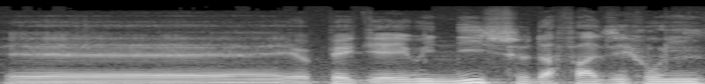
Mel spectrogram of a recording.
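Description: The man's voice has a dark, mellow tone. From São Paulo, Brazil. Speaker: financial analyst. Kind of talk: podcast interview.

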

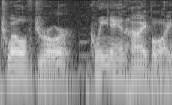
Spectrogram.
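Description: A man talks with ordinary pitch variation while faint music plays in the background. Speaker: home vlogger showing a shopping haul. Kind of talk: casual vlog chat. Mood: amused, regretful storytelling. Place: home room. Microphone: lapel.

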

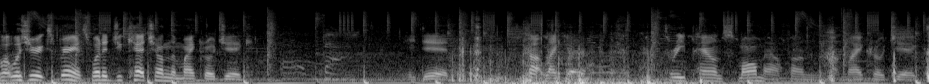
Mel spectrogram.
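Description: A man's fairly slow speech with long, frequent pauses, dry with no echo, over clear background music. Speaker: fishing vlogger. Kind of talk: casual vlog chat. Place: waterside. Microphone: phone near.

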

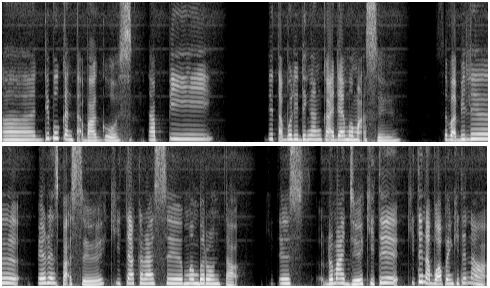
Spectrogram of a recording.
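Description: Recorded with a dry, close sound and no echo, a woman talks at a moderate pace in a high voice with ordinary pitch variation. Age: 20s. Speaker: interview guest sharing life story. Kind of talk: confessional interview.

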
